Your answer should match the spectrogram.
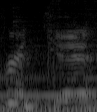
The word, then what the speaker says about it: Bridget: Actually, it's Bridget. Unfortunately, it rhymes with how short I am.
